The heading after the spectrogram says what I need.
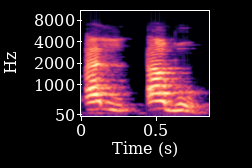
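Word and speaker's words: الأب: जैसे अलिफ है तो अल अबू, तो यहाँ पर देखिए अल भी, अ भी पढ़ा जा रहा है, लाम भी पढ़ा जा रहा है। अल अबू, तो यहाँ पर लाम साइलेंट नहीं रहेगा।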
